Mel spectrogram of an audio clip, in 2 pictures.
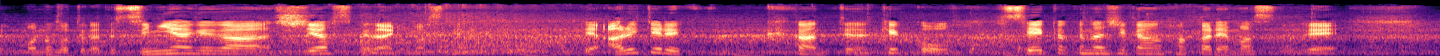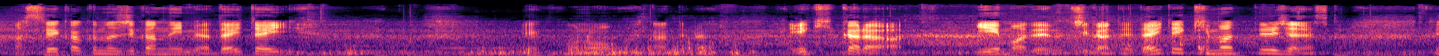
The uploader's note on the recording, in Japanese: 歩きながらラジオ配信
